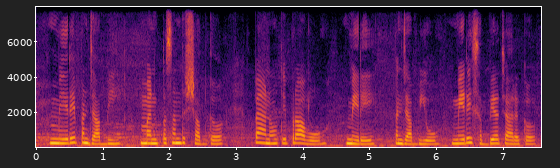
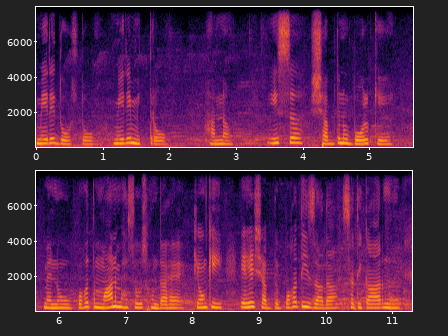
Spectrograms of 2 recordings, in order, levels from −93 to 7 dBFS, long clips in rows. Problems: constant background noise, background conversations at intervals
